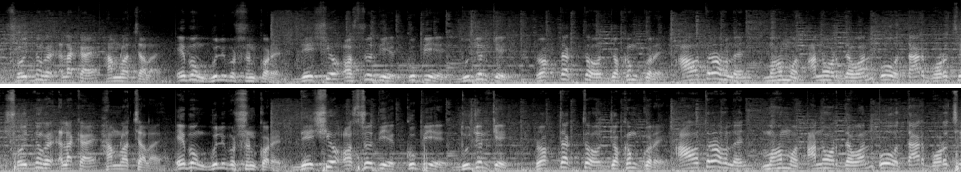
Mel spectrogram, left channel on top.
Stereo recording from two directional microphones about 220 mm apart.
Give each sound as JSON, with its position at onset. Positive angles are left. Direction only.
{"t": 0.2, "sound": "speech", "side_deg": -45}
